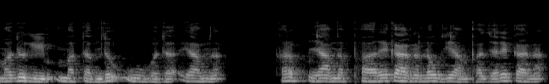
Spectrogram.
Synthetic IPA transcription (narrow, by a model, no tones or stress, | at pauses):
mɐduɡimɐtɐmdɐubɐdɐjamnɐ | kʰɐɾɐjamnɐpʰɐɾekaɾnɐlɐwd͡ʒijampʰɐd͡ʒɐɾekaɾnɐ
